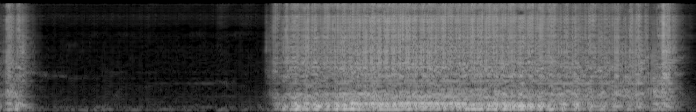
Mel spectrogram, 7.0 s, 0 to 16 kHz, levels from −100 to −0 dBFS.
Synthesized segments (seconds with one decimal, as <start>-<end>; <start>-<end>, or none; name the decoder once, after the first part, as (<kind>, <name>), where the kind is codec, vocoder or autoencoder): 0.0-7.0 (vocoder, BigVGAN v2)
